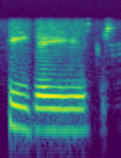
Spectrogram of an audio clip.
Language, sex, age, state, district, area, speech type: Punjabi, male, 18-30, Punjab, Hoshiarpur, rural, conversation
